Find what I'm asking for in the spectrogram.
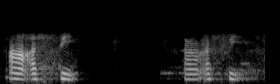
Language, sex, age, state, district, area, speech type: Sanskrit, female, 18-30, Kerala, Thrissur, rural, conversation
